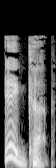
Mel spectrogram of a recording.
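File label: "eggcup", British English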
